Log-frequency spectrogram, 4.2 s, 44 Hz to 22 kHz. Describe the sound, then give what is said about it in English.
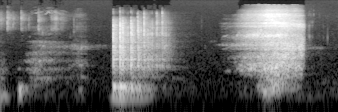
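Dice rolled during a tabletop role-playing game clatter across a hard surface in a quick burst of rattling clicks, followed by a softer, sustained rolling swish, landing on a 5, with no talking. “I rolled a 5 on the dice.”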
